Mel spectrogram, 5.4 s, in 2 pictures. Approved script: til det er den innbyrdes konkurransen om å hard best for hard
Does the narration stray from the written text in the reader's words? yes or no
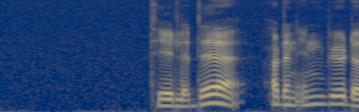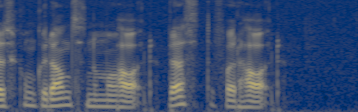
no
